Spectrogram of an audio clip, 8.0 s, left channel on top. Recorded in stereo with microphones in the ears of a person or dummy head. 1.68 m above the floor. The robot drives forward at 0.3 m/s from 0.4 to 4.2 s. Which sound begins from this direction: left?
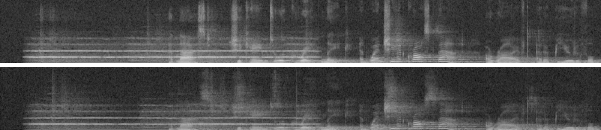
A woman speaking, at 2.2 s.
